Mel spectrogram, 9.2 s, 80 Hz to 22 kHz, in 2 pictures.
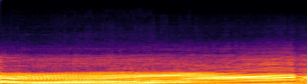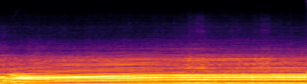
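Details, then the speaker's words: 1982 Honda Magna V45 VF750C V4 with straight pipe, after a short ride: idle has a slightly lumpy, wandering beat with pitch drifting upward; owner believes carb synchronization is needed. "Yeah, definitely need a carb synchronization here."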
